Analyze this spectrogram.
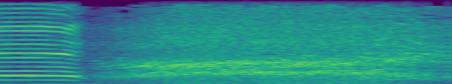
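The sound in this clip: A crowd answering the Naara-e-Haideri chant: a single voice calls out briefly, then many people roar back in a loud, sustained shout that swells and holds for about two seconds.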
